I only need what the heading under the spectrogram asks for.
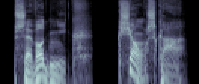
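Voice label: "przewodnik ksiazka", Polish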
